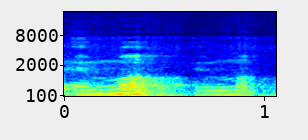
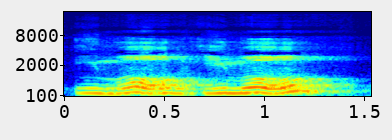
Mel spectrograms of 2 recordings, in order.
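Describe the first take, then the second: First: Emo with a short lax first vowel, eh-mo; lowered chirik. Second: Imo with a tight EE, loud and raised; high chirik. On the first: Teacher showing the Iraqi way, Emo with lowered vowel. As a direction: say Emo lightly, first vowel not so high. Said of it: "It's not so high". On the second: Teacher showing what Iraqis avoid, Imo with high ee. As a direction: punch Imo as EE-mo. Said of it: "instead of saying". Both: Shown as a demonstration.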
